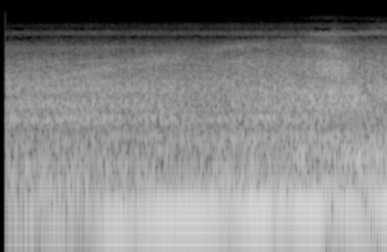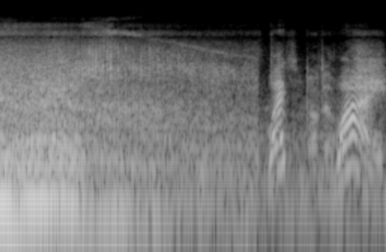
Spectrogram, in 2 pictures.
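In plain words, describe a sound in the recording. A large truck engine rumbles as the truck drives past and fades away.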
